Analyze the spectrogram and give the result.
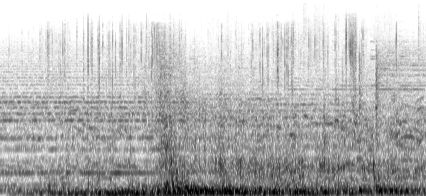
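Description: A ship crashes into the dock at the end of the wall: a deep, sustained rumbling roar swells into a heavy crunching impact midway, with grinding and thudding debris continuing loudly to the end.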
